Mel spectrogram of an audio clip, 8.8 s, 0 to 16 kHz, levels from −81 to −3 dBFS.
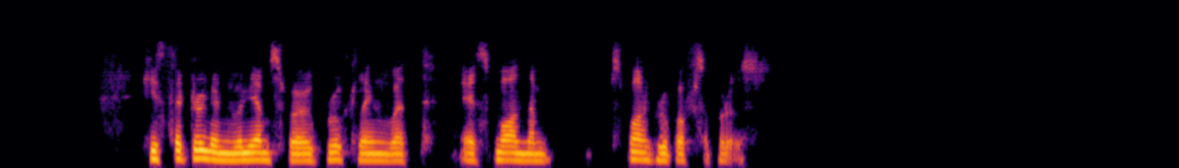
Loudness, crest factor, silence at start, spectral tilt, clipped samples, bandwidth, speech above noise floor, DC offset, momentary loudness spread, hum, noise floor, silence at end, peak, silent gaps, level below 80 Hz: -20 LUFS; 20 dB; 1.1 s; -8.5 dB/octave; under 0.1%; 6.6 kHz; over 71 dB; under 0.1%; 14 LU; none; under -90 dBFS; 3.2 s; -2 dBFS; none; -58 dBFS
